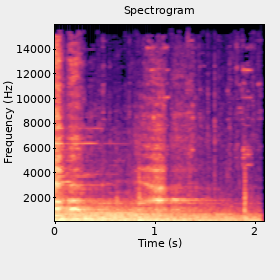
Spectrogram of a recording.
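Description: Tense horror-film score and sound design: a low, dark rumble that slowly fades, with a short sharp hit near the end.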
